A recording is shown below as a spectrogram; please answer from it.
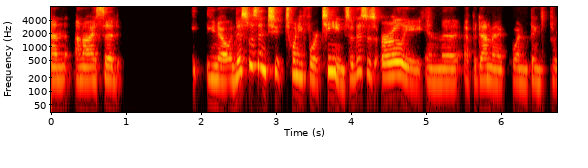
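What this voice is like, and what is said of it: Usual voice. Nothing is said of it.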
